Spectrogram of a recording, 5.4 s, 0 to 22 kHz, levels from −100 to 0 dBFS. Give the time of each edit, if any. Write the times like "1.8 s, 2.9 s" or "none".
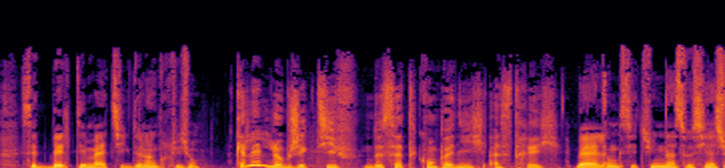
1.7 s, 4.5 s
